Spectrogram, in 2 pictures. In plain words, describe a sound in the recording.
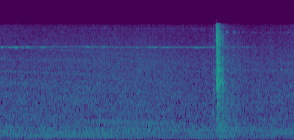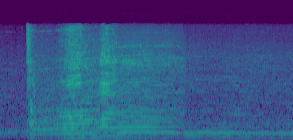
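A race car engine drones steadily from inside the car.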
